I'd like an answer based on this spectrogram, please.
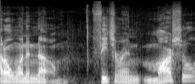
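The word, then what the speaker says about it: MRSHLL: want to know featuring marshall i think it's pronounced martial but it's all caps it's r it's m r s h l l all caps it seems like marshalls just without the vowels you know the kids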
